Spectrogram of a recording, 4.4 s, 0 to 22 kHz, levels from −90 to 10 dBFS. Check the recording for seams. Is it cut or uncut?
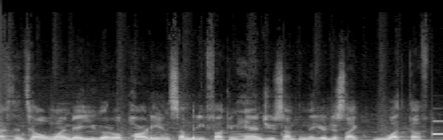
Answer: uncut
